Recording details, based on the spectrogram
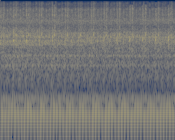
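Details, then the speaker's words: Car at a salvage auction yard, idling with muffler rusted completely off and serpentine belt missing after its idler pulley disintegrated: loud, deep, blatty idle with steady firing pulses and no belt or accessory whir. "yeah so the muffler is rusted off of the car which is why it sounds like it's so awesome right now sounds good okay"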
